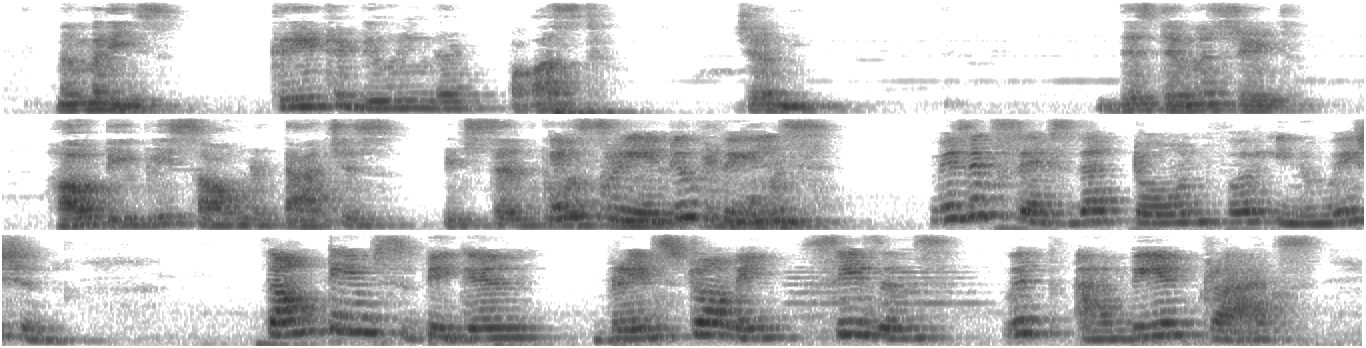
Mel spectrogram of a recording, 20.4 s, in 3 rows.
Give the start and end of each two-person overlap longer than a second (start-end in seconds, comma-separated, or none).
9.6-10.8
